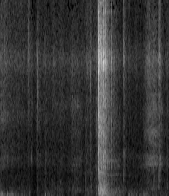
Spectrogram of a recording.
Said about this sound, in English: This door fits a little better, although it still has some gap issues, alignment issues.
